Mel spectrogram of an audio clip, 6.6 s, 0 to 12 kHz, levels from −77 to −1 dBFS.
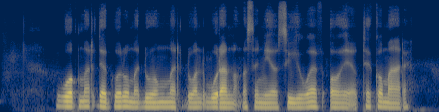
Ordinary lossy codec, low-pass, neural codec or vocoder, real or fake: none; none; codec, 24 kHz, 0.9 kbps, WavTokenizer, large speech release; fake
